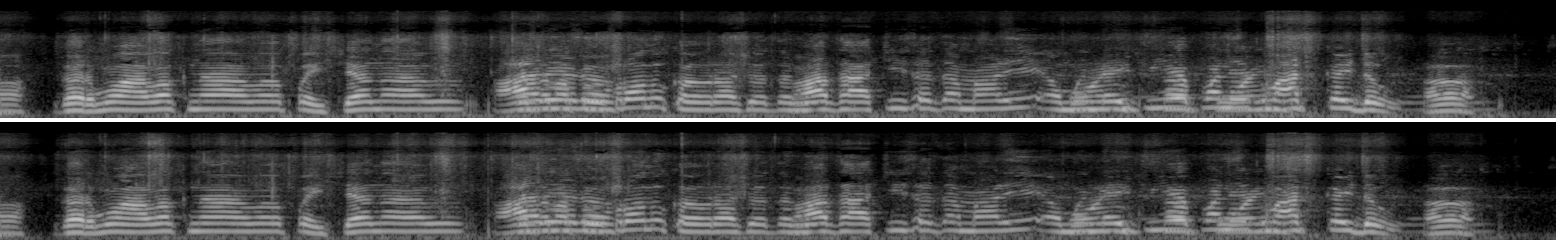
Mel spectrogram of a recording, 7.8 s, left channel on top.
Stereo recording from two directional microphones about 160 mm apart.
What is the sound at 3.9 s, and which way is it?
Speech, 5° left (ahead or behind).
